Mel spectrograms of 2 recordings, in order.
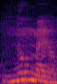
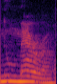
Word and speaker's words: número: It's better than saying numero. So, número, número, número.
